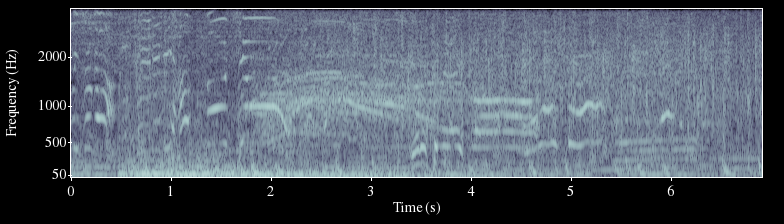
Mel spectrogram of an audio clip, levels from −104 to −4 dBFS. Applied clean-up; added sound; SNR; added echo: none; none; none; none.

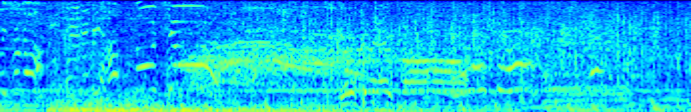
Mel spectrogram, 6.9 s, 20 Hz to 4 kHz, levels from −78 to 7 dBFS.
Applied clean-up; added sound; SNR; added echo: none; Wind instrument, woodwind instrument; 16 dB; none.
